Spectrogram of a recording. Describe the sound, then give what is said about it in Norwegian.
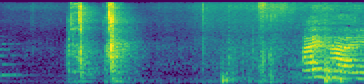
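Pages of a book of research results being leafed through at the premises of Arts Council Norway (Norsk kulturråd): a handful of quick papery swishes and rustles at irregular intervals, followed by a brief voice at the end. “og blar i boka med forskningsresultater”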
